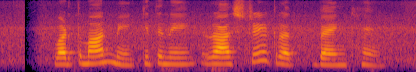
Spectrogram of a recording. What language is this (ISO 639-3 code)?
hin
